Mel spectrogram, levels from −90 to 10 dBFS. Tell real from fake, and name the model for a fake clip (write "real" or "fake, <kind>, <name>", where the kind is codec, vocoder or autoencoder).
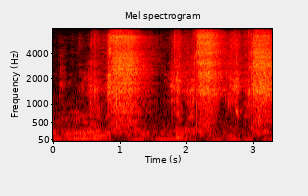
real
